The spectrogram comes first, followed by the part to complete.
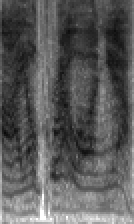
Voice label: Female Sporeling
